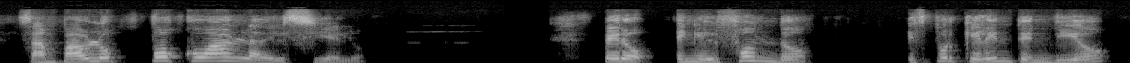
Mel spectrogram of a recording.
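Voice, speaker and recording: A male priest delivers a sermon at an unhurried pace, and his voice sits a little high for a man. He tells anecdotes and acts out the conversations in them. The recording is dry and close, with no room sound. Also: dark tone, no room sound. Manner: anecdotal, acts out quoted exchanges. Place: parish recording.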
